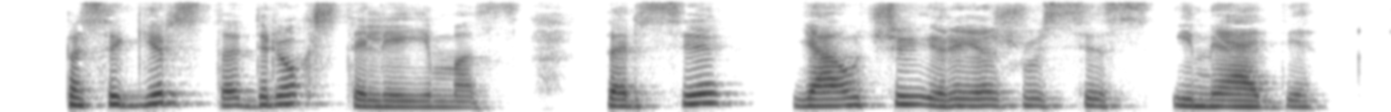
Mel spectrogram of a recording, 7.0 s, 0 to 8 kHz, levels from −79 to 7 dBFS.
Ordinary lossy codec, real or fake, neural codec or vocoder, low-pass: MP3, 48 kbps; real; none; 7.2 kHz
